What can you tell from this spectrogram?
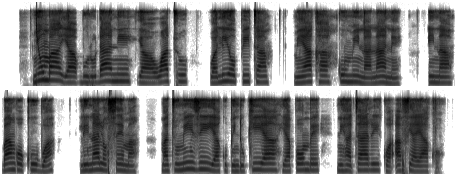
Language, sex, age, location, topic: Swahili, female, 25-35, Mombasa, government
